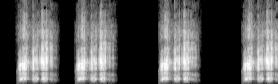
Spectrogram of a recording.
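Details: Goat. A kid goat bleats four times, each call a bright, nasal, trembling cry lasting under half a second. The bleats come in a quick, slightly uneven series with brief silences between them.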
